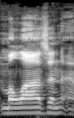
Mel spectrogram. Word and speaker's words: Malazan: have gotten to read Malazan, or however the hell you pronounce it. Apparently Erickson doesn't really care how you pronounce it. Yeah. Though he calls it Malazan, I don't care.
